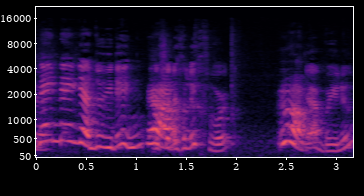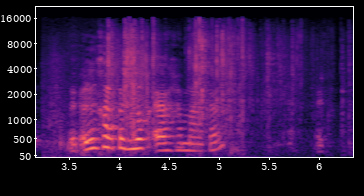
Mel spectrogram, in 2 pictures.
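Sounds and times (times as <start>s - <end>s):
speech: 0.0s - 5.3s, 6.0s - 6.2s
plastic cookie packaging crinkling as a cookie is taken out: 3.5s - 6.3s.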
